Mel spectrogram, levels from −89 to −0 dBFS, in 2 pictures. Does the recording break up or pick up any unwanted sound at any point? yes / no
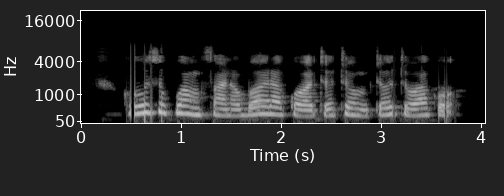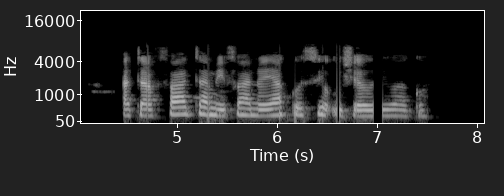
yes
